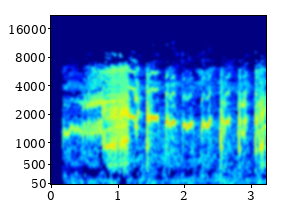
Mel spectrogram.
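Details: Decoy hen calling to lure wild roosters for trappers: a rough, rising opening note, then short clucks in an uneven series of about eight, each a harsh note with a clear tonal band.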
